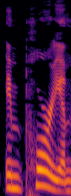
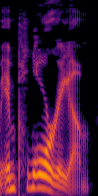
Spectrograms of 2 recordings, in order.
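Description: First: The word starts with 'em' and has no L. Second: The word starts with 'im' and has an L. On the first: The speaker calls it right. "look at my sister who pronounces Emporium" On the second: The speaker calls it wrong.

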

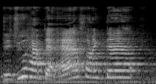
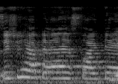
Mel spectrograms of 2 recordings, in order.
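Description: First: It is said sharply, in a harsh tone. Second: It is said lightly, in a joking tone. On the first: The complaint feels like an attack. The speaker calls it wrong. "but the tone, like" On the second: The complaint is raised in a friendly, joking way. The speaker calls it right. "we could have laughed about it. Like, it could have been like, sis"

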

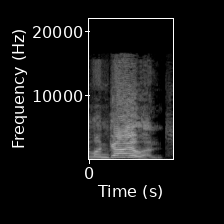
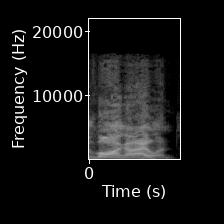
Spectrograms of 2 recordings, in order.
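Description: First: It is said in a local Long Island accent. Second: It is said in a standard, neutral accent. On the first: This is how the locals say it. "They say Long Island" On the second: This is not how the locals say it. "They don't say Long Island"

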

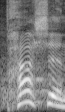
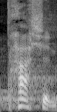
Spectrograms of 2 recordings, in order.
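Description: First: It is said with strong energy. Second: It is said calmly, with little energy.

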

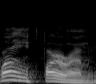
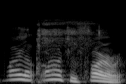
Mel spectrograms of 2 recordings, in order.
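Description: First: It is said with the jaw moving normally. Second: It is said through clenched, unmoving teeth.

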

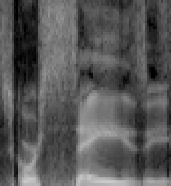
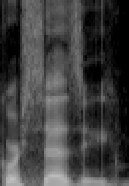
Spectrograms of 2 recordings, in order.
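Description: First: One part of the name is heavily overemphasized. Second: The name is said with normal, even emphasis. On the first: The speaker calls it wrong. "you specifically doubled down on the wrong part" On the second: The speaker calls it right. "his name is Scorsese"

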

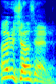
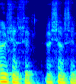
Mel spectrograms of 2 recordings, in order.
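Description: First: The greeting is said loudly with lots of energy. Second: The greeting is said weakly with little energy.

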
